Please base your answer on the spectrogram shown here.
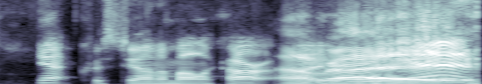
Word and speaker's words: Malacara: Yeah, Christiana Malacara. All yes, right. yeah, I yeah, don't roll the R, but yeah.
